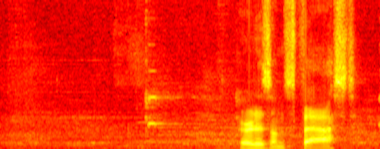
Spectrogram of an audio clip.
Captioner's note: remote beeps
